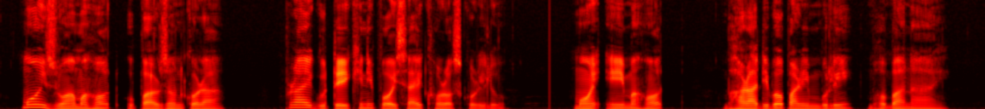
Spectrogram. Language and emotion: Assamese, sad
